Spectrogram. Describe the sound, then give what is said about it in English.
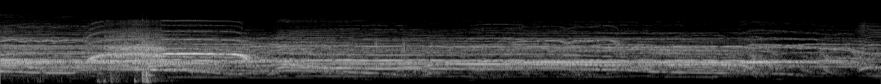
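An audience at Luminous Church, celebrating the church's birthday, cheers and yells continuously for t-shirts being thrown into the crowd: a dense wash of shouts, whoops and high-pitched screams that stays loud and excited throughout, with a brief burst of louder screaming near the start. “Oh, yell, yell.”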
